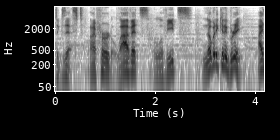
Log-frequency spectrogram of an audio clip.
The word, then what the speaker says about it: Lavitz: I've heard Lavitz, Levitz. Nobody can agree. I think the general consensus is Lavitz and my Google speechtoext function agrees because Lavitz is the pronunciation that it recognizes.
